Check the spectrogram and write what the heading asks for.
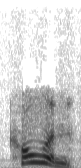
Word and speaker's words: Colon: Let's go now in, I don't know how to say that, Cologne, Michigan. You're going to have to help me with the pronunciation. – Nope, it is just like the punctuation mark, colon.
